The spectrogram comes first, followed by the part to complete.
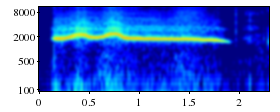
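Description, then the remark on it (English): A single clear, loud whistled tone, wavering up and down twice before gliding slowly downward and fading out, in the style of an Old West whistle. “That was a great Old West whistle.”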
